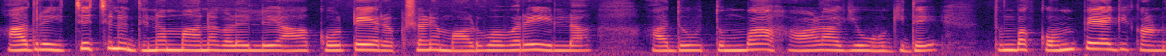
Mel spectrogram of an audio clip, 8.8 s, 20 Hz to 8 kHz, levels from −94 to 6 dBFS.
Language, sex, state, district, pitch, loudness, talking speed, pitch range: Kannada, female, Karnataka, Raichur, 235 Hz, -16 LUFS, 110 wpm, 225-255 Hz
